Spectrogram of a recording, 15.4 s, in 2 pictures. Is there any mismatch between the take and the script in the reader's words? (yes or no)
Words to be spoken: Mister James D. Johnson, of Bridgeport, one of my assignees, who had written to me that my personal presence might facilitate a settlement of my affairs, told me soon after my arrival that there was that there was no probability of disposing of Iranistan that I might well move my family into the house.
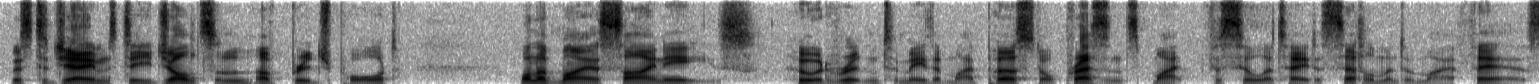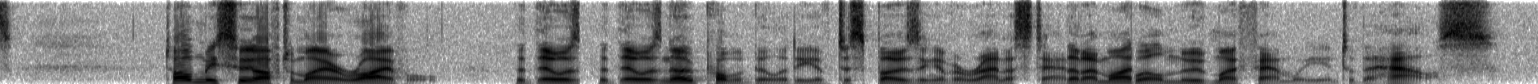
no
